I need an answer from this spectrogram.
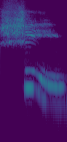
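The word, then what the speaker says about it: shi (四): Because in Japanese, 4 is pronounced shi, which is the same pronunciation for death.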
